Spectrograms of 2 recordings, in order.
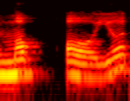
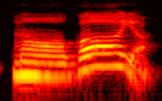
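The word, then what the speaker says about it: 먹어요: Jadi kalau ini bacanya bukan mok oyo tapi mogoyo.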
